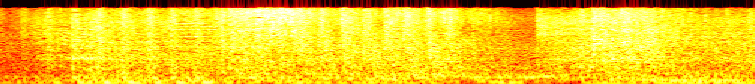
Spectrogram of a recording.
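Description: Machine gun fire from a moving car, a loud, dense burst of rapid shots merging into a continuous crackling roar that holds steady throughout.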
